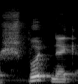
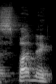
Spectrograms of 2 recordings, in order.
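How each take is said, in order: First: It is said with a Russian pronunciation. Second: It is said with an English pronunciation.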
